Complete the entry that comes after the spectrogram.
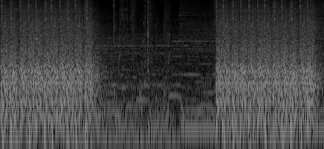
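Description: Rapid, continuous automatic gunfire from the video game Enter The Gungeon rattles loudly as walls are shot, pausing briefly with quieter game sounds before the dense shooting resumes.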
